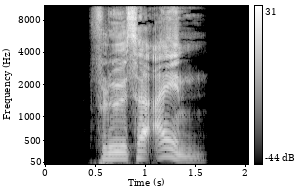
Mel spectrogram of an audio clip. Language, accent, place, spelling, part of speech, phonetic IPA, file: German, Germany, Berlin, flöße ein, verb, [ˌfløːsə ˈaɪ̯n], De-flöße ein.ogg
- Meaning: inflection of einflößen: 1. first-person singular present 2. first/third-person singular subjunctive I 3. singular imperative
